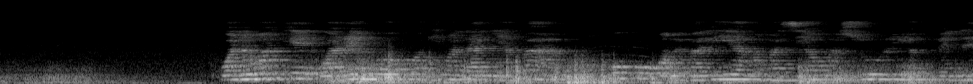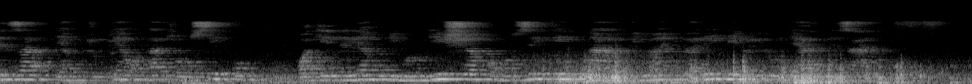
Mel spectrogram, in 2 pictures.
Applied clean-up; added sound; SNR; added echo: none; Thunder / Rain; 2 dB; reverberation time 1.3 s.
